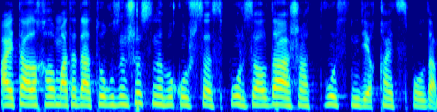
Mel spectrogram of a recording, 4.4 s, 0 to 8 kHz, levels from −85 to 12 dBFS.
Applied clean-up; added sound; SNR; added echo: neural mask model DeepFilterNet 3.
